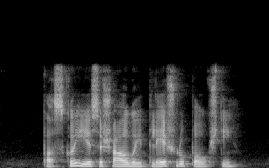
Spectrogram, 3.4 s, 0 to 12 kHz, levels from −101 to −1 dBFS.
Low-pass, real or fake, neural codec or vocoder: 7.2 kHz; real; none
